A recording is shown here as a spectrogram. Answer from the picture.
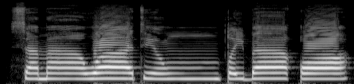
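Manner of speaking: very slow سماوات طباقا with hidden tanween and nasal ghunna; tajweed demo. Shown as a demonstration. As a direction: stretch طباقا with a heavy ghunna. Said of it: "تنوین کو چھپاتے ہوئے اور غنہ کے ساتھ".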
